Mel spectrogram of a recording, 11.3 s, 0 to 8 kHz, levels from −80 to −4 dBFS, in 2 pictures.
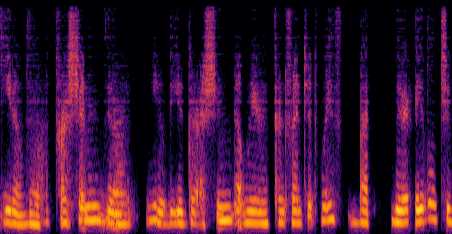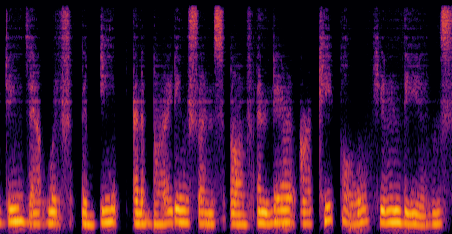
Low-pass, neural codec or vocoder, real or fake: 7.2 kHz; codec, 44.1 kHz, 0.9 kbps, DAC; fake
